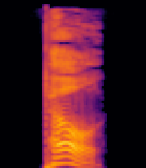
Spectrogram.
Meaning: pearl: the small size of type standardized as 5 points
- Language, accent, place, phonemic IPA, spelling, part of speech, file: German, Germany, Berlin, /pɛʁl/, Perl, noun, De-Perl.ogg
